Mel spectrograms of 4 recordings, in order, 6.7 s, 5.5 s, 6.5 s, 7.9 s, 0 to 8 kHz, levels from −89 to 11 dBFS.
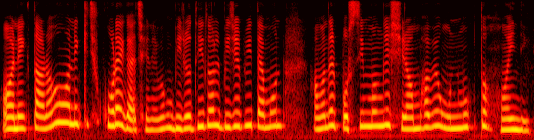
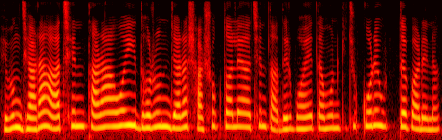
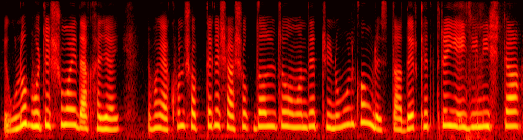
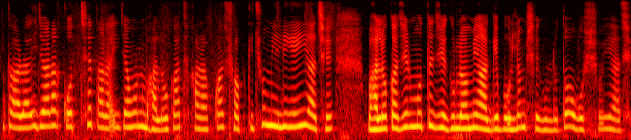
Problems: none marked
